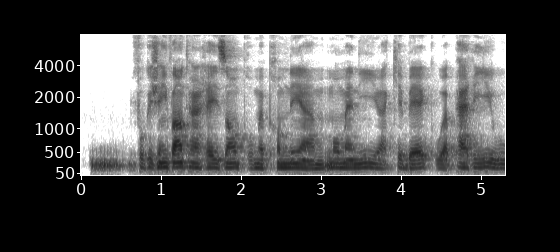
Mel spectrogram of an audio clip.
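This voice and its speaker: A man's very deep, low voice at a very slow pace, with audible room echo. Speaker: Cree grand chief chairing regional council meeting. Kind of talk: council meeting speech. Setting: video conference. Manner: halting, many hesitations.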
